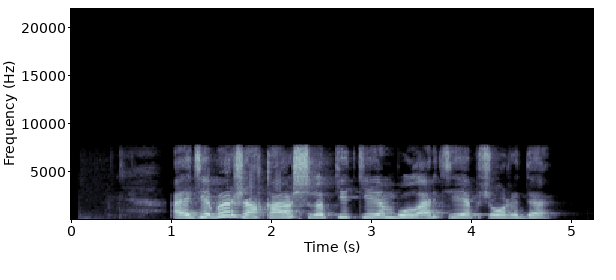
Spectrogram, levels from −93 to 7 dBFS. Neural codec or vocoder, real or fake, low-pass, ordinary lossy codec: none; real; none; none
